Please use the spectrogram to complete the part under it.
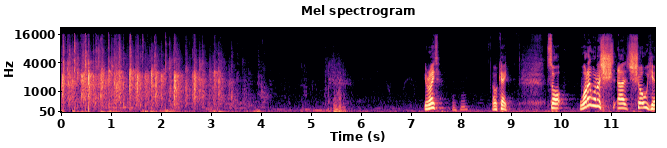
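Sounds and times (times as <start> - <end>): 
audience applause: 0.0 - 4.4
speech: 7.3 - 7.7, 8.6 - 9.1, 9.7 - 11.8.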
